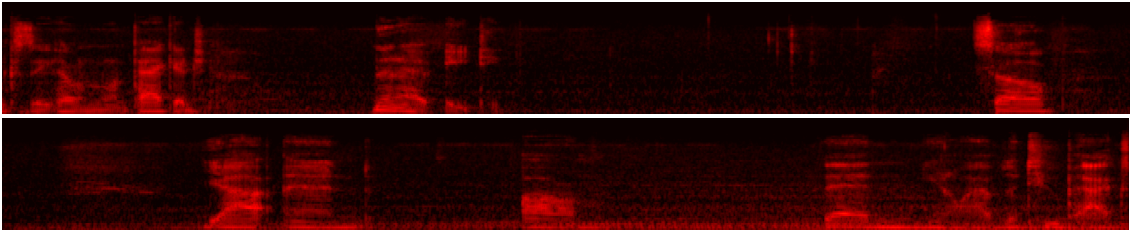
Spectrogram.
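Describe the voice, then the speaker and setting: A man talks through an action figure review into his camera, rambling and full of fillers. He keeps apologizing as he goes. His voice sits a bit low, with faint hiss behind it. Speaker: toy reviewer. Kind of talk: casual toy review vlog.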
